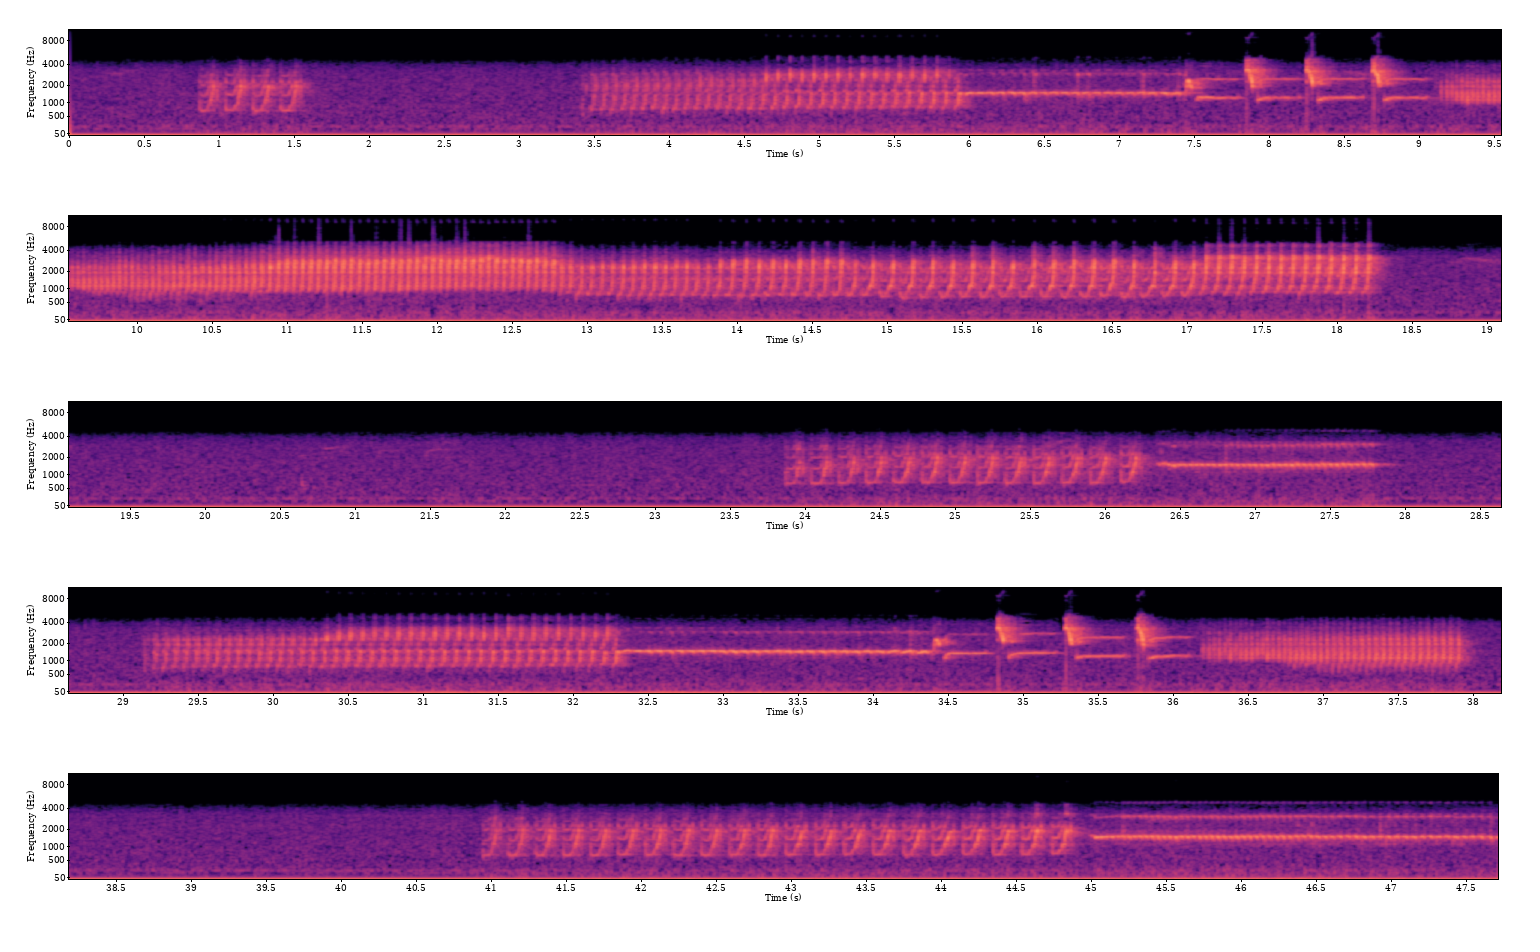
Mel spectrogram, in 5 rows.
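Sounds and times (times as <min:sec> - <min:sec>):
low hiss: 0:00.0 - 0:47.7
domestic canary singing: 0:00.8 - 0:01.7, 0:03.4 - 0:19.1, 0:23.8 - 0:27.9, 0:29.1 - 0:38.0, 0:40.9 - 0:47.7.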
